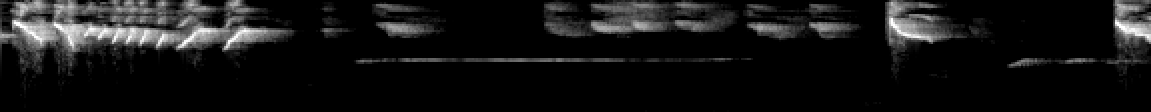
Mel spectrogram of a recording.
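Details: Energetic pleci white-eye song meant to lure and tutor reluctant singers. Fast, shrill descending trills open the clip, followed by a long level whistle and scattered high chirps, then sharp twittering bursts near the end.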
